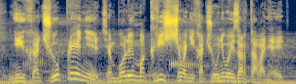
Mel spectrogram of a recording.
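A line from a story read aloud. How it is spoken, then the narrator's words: Curt and angry. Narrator (Russian): отрезал Рафаэль Каримович, притом довольно зло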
